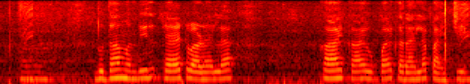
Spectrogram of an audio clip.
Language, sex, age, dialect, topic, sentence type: Marathi, male, 18-24, Varhadi, agriculture, question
